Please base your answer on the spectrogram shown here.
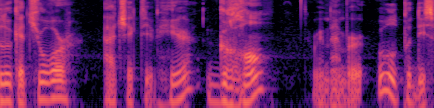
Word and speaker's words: grand: elles sont les plus grandes. Okay, so phonetically what you can hear is that this first form here for the masculine, grand, so you don't pronounce the final D, will be exactly the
